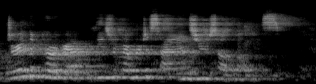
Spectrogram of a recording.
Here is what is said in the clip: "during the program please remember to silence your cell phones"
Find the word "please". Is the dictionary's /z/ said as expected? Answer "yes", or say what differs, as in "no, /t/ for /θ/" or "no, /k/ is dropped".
yes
